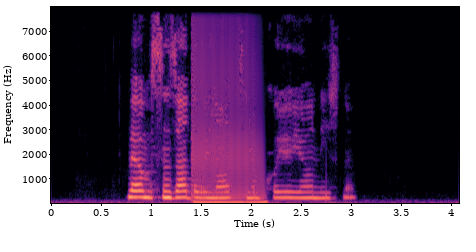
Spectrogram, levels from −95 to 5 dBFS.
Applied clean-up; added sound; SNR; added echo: neural diffusion model UNIVERSE++.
